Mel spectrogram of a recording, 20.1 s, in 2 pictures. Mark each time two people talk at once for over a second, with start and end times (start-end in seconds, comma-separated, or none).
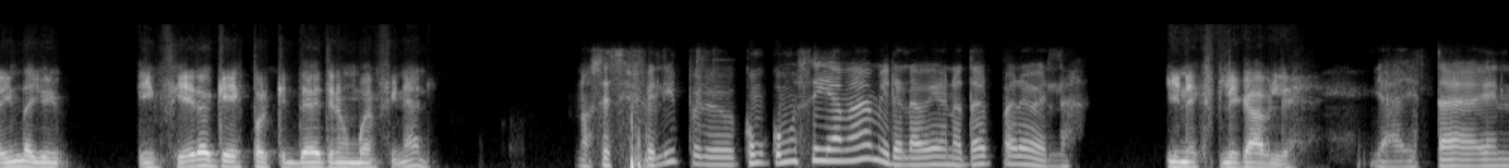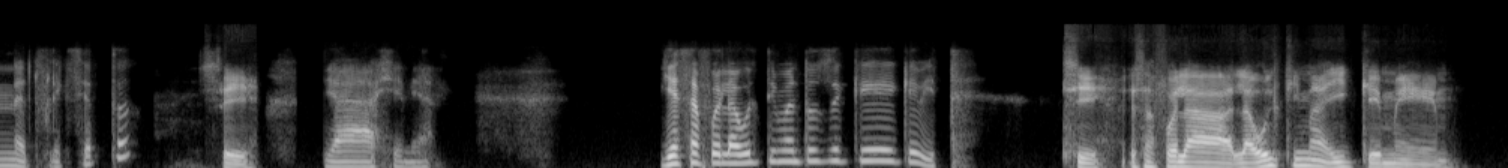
none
